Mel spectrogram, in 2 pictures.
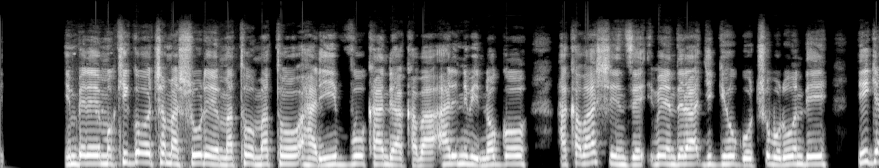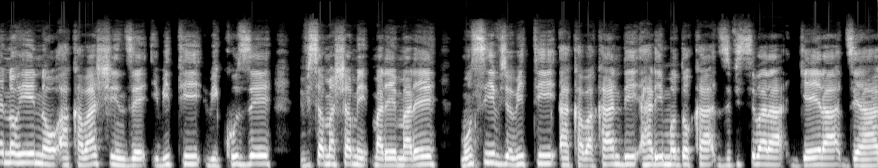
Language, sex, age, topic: Rundi, male, 36-49, education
